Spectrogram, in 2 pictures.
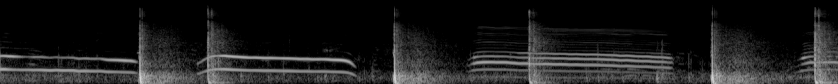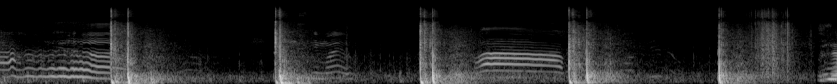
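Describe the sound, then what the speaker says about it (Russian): New Year fireworks go off outdoors near the sea: repeated sharp bangs every second or two, several preceded by rising whistling shrieks, with occasional voices in between. "Сейчас салют покажем."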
